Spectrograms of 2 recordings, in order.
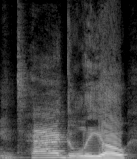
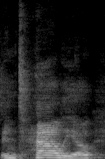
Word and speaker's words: intaglio: of intent element actually all of us have been saying intaglio it's italian should be pronounced intaglio guys this is the first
